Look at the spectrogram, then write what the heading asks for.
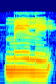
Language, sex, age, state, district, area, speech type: Tamil, female, 18-30, Tamil Nadu, Tirupattur, rural, read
